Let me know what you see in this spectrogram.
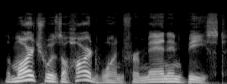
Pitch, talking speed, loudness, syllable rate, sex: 125 Hz, 265 wpm, -19 LUFS, 5.1 syllables/s, male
